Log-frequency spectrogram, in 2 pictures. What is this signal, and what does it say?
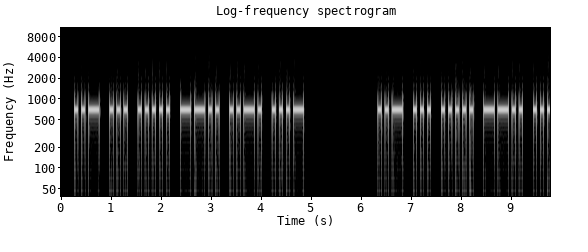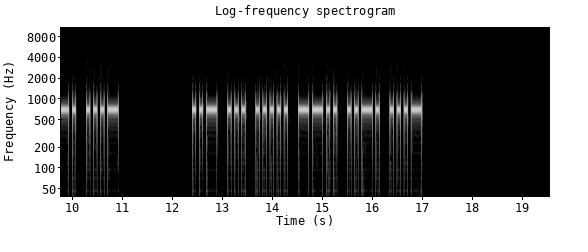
Morse code, heard as a keyed tone, about 17 wpm, 700 Hz. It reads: US5ZFV US5ZFV US5ZFV
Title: DXCC-100 Call Signs - 6 Characters - Repeated 3x - 17wpm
